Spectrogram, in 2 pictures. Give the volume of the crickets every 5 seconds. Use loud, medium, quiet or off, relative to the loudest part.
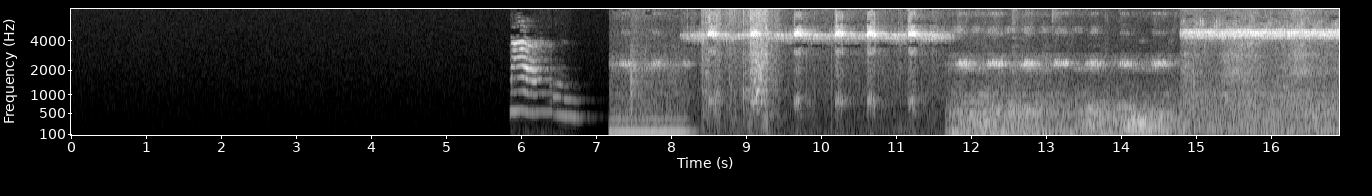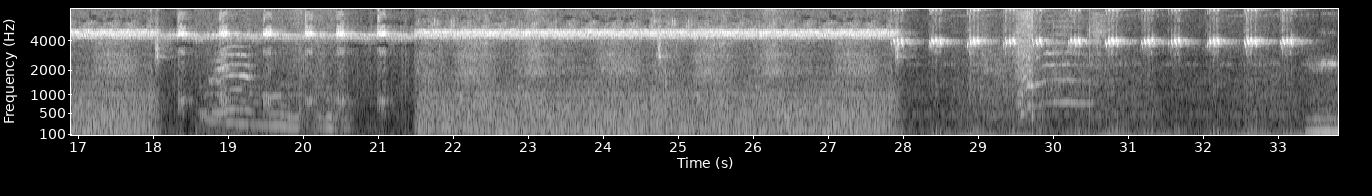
off, loud, loud, loud, loud, loud, loud.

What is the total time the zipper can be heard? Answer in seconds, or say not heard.
3 s.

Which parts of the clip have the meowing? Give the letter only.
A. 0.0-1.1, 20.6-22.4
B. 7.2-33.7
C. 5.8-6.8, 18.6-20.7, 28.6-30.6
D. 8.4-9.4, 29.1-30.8
C.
